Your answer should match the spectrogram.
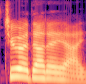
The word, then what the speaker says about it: Jua.ai: I'm pronouncing this Jua.ai. It's Jua.ai.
